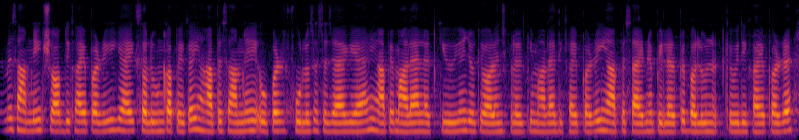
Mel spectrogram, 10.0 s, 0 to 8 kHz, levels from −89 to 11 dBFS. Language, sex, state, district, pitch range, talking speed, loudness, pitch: Hindi, female, Chhattisgarh, Korba, 190-205 Hz, 305 wpm, -21 LUFS, 195 Hz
